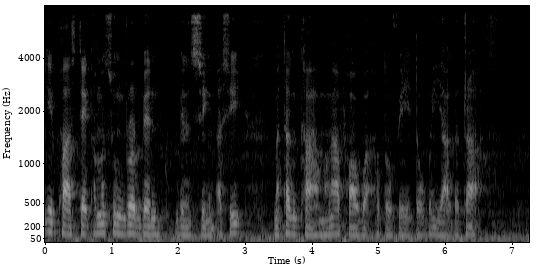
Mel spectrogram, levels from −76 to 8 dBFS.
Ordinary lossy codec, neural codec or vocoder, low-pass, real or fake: none; codec, 16 kHz, 16 kbps, FreqCodec, larger model; 7.2 kHz; fake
